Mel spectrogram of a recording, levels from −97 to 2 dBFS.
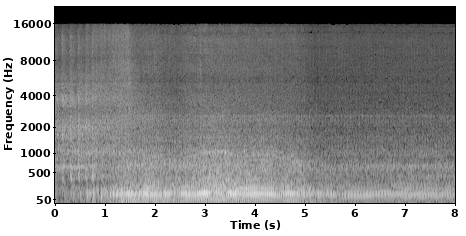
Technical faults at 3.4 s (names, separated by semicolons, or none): none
